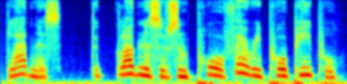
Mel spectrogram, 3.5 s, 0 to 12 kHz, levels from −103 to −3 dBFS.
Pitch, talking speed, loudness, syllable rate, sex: 245 Hz, 155 wpm, -17 LUFS, 4.4 syllables/s, female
